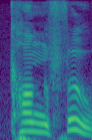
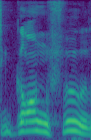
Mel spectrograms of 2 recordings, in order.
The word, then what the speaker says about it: gong fu: So there is that, but then the fucking guy from Kunlun calls it kung fu with a K, which is a Britishism. It's gong fu, ladies and gentlemen. Anybody from fucking China is gonna pronounce it gong fu because that's the actual sound.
